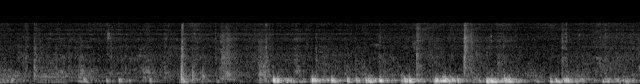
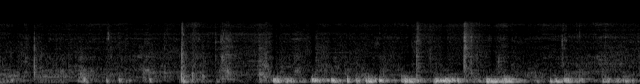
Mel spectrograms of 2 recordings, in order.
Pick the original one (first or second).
first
